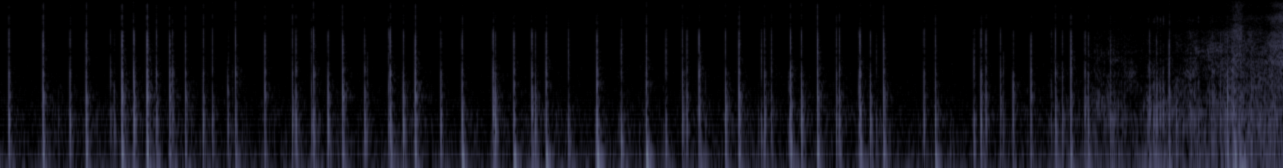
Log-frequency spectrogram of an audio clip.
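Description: A purple padded fabric cat pencil case held near the mic is scratched with long nails, giving a rapid run of short, dry scratching ticks that spread from low to bright. The strokes come quick and close together, then blur into a denser, brighter rustling scrape near the end.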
